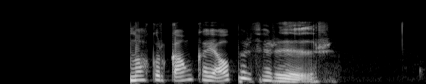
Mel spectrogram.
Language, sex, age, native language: Icelandic, female, 70-79, Icelandic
